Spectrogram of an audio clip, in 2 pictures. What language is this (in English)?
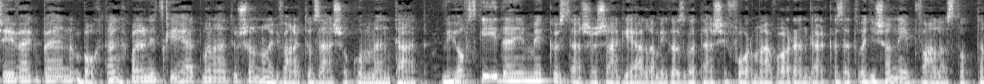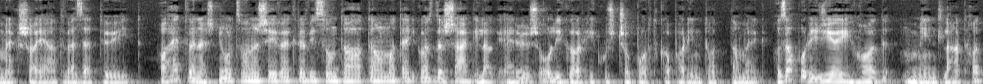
Hungarian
